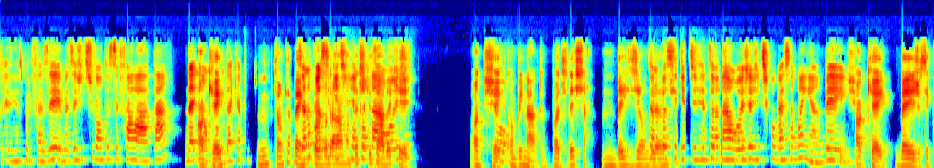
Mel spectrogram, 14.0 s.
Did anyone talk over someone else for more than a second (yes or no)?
yes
